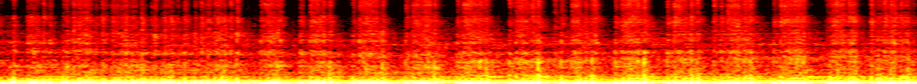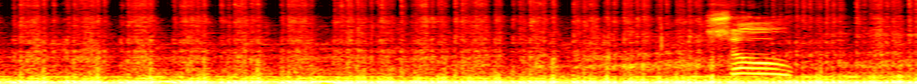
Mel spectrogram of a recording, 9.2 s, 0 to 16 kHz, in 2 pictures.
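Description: Ford Mustang Boss 302 V8 with BBK Veritune exhaust, a loud, close, deep idling burble with a pulsing rhythm, then a short rising rev near the end; people talk over the engine.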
